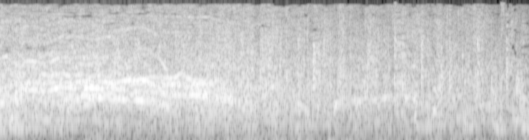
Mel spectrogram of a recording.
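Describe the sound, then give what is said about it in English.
A crowd claps and cheers loudly, with whoops rising over a dense wash of applause that eases slightly toward the end but keeps going throughout. “No, I meant the applause part.”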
